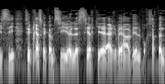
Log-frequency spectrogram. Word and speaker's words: Le cirque: Le cirque, is that how you say it? Le cirque? Le cirque. Le cirque. All right, yeah. Exactly. Yeah.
